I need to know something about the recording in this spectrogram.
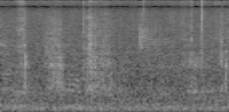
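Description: Light plastic clicks and rubbing as a Stryker compartment-pressure monitor and its saline syringe are handled and fitted together.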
